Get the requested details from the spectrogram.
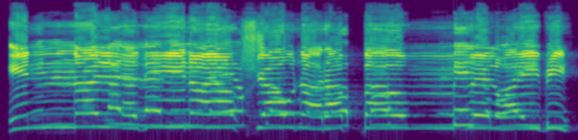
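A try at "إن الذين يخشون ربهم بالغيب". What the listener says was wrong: اب بھی جلدی کیے ہیں، غنہ کیا ہے مگر کم، ٹھیک ہے، لہم مغفرۃ،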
